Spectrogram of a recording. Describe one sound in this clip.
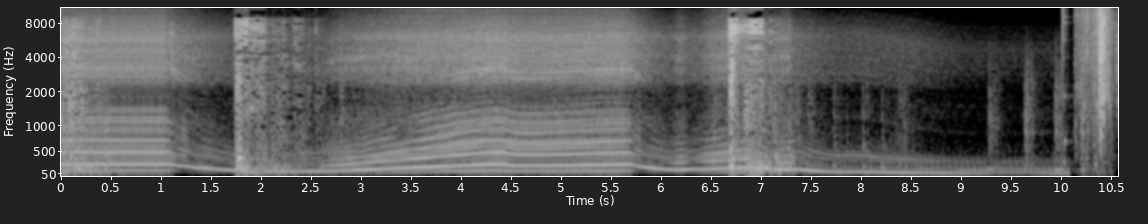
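A car engine hums and revs, rising and falling in pitch as the car drives.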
